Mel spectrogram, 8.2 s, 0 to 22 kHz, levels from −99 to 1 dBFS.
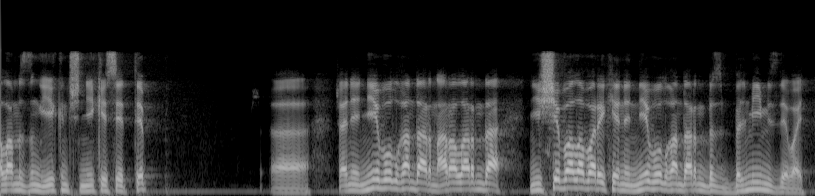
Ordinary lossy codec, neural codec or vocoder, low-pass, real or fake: none; none; 7.2 kHz; real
